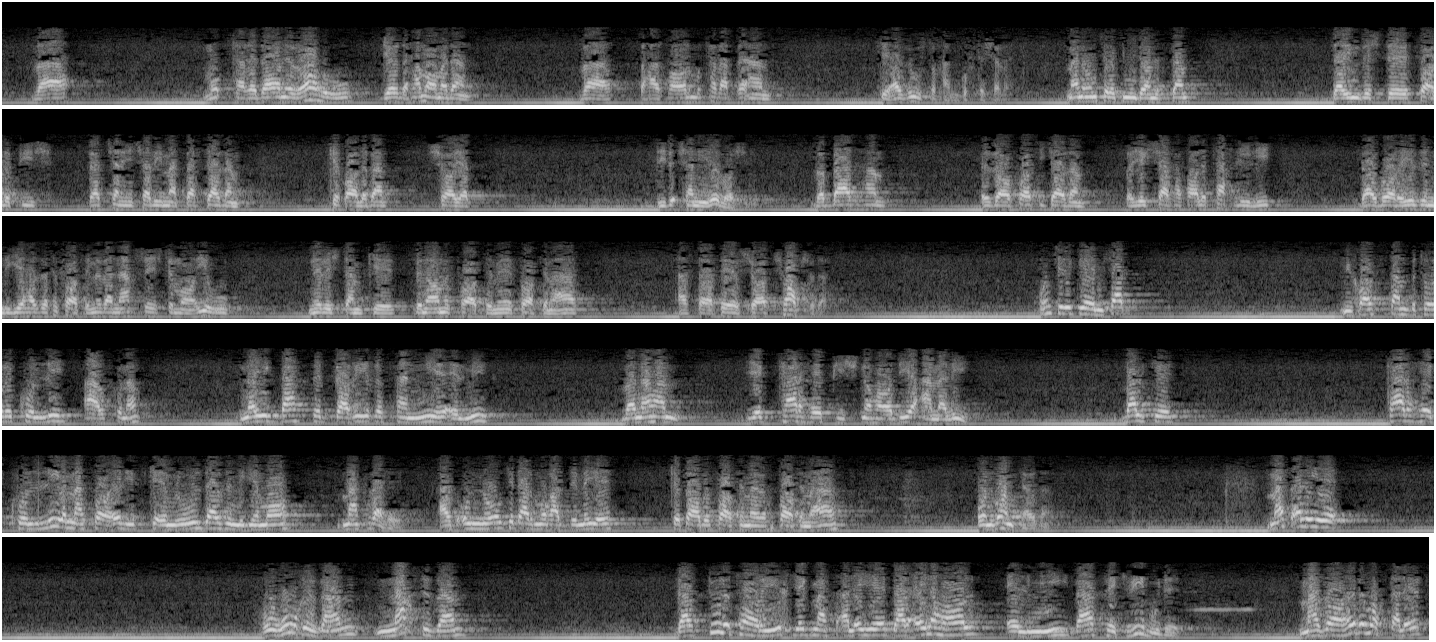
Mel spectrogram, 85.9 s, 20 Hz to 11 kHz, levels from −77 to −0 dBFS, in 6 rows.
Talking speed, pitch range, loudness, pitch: 95 wpm, 105-140 Hz, -22 LUFS, 110 Hz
